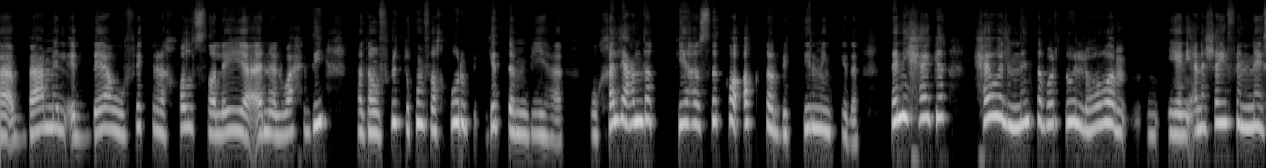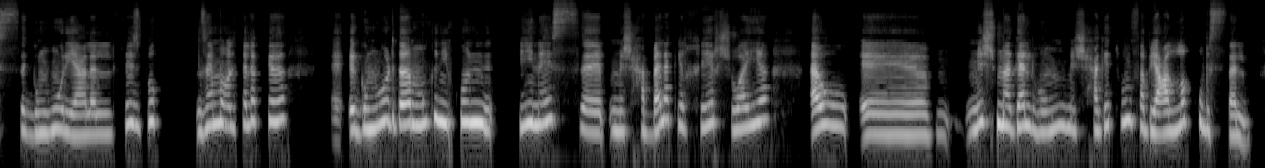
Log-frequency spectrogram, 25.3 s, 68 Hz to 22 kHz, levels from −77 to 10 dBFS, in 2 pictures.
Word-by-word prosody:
ب 195 Hz, +1 st, -19 dB
باعمل 265 Hz, +2 st, 0 dB
إبداع 210 Hz, +6 st, -3 dB
وفكرة 250 Hz, +2 st, -5 dB
خالصة 275 Hz, 0 st, -4 dB
ليّا 230 Hz, -1 st, 0 dB
أنا 230 Hz, +1 st, 0 dB
لوحدي. 240 Hz, +8 st, 0 dB, 0.3 s
فأنتَ 240 Hz, 0 st, -4 dB
المفروض 235 Hz, +9 st, 0 dB
تكون 315 Hz, +3 st, +1 dB
فخور 305 Hz, +4 st, 0 dB
ب 305 Hz, -, -4 dB, 0.2 s
جدًا 260 Hz, -7 st, -1 dB
بيها. 210 Hz, -5 st, -7 dB, 0.3 s
وخلِّ 300 Hz, -, 0 dB
عندك 345 Hz, +2 st, +3 dB
فيها 315 Hz, 0 st, 0 dB
ثقة 345 Hz, +4 st, -2 dB
أكتر 320 Hz, -3 st, -1 dB
بكتير 240 Hz, +4 st, -4 dB
من 260 Hz, -3 st, +1 dB
كده. 205 Hz, -8 st, -12 dB, 0.3 s
تاني 380 Hz, +4 st, +7 dB
حاجة، 390 Hz, +1 st, 0 dB, 0.3 s
حاول 395 Hz, +3 st, +3 dB
إن 290 Hz, -1 st, +4 dB
أنتَ 345 Hz, +2 st, +1 dB
برضو 325 Hz, +1 st, 0 dB
اللي 295 Hz, -6 st, +3 dB
هو 310 Hz, +4 st, +2 dB
م 245 Hz, -, -4 dB, 0.3 s
م 215 Hz, -, -12 dB
يعني 225 Hz, 0 st, -2 dB
أنا 265 Hz, +2 st, 0 dB
شايف 330 Hz, +3 st, 0 dB
الناس 280 Hz, -2 st, 0 dB
جمهوري 230 Hz, +1 st, -2 dB
على 215 Hz, +1 st, -1 dB
الفيسبوك- 300 Hz, +9 st, -3 dB, 0.3 s
زي 275 Hz, +5 st, 0 dB
ما 320 Hz, +1 st, +4 dB
قلت 290 Hz, +1 st, -5 dB
لك- 345 Hz, +2 st, -2 dB
كده 345 Hz, +1 st, +2 dB, 0.4 s
آآ -, -, -12 dB
الجمهور 265 Hz, +7 st, +3 dB
ده 305 Hz, -1 st, +7 dB
ممكن 325 Hz, +4 st, +5 dB
يكون 330 Hz, -2 st, +6 dB, 0.2 s
في 315 Hz, +3 st, +4 dB
ناس 360 Hz, +5 st, +1 dB, 0.5 s
مش 245 Hz, -1 st, -3 dB
حابة 245 Hz, -1 st, 0 dB
لك 360 Hz, -2 st, -1 dB
الخير 290 Hz, +2 st, -4 dB
شوية 315 Hz, +2 st, -1 dB, 0.4 s
أو 290 Hz, +1 st, +3 dB
آآ 220 Hz, 0 st, -2 dB, 0.3 s
مش 330 Hz, +7 st, -2 dB
مجالهم، 285 Hz, -5 st, +3 dB, 0.2 s
مش 255 Hz, -2 st, -5 dB
حاجتهم، 300 Hz, +7 st, -2 dB
فبيعلقوا 280 Hz, +3 st, +1 dB
بالسلب. 215 Hz, -7 st, -4 dB
280 Hz, 155 wpm, -20 LUFS, 235-325 Hz, 0.5 s, تاني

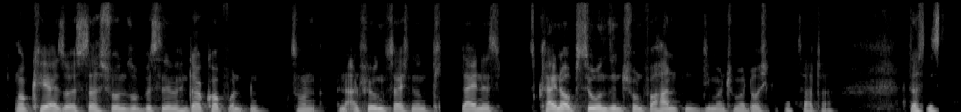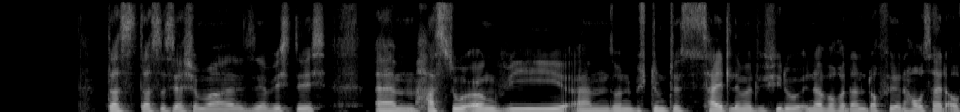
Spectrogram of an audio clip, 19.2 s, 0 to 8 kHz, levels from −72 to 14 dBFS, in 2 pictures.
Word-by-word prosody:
Okay, 145 Hz, -1 st, +3 dB
also 135 Hz, 0 st, +3 dB
ist 130 Hz, +1 st, -2 dB
das 145 Hz, -2 st, +2 dB
schon 145 Hz, 0 st, +1 dB
so 140 Hz, 0 st, -2 dB
bisschen 145 Hz, 0 st, -1 dB
im 140 Hz, -, +1 dB
Hinterkopf 145 Hz, 0 st, 0 dB
und 130 Hz, -1 st, -4 dB
'n 130 Hz, -1 st, -9 dB, 0.2 s
so 145 Hz, -, -8 dB
in 140 Hz, -1 st, -6 dB, 0.2 s
in -, -, -4 dB
Anführungszeichen 145 Hz, -1 st, +1 dB
so 135 Hz, -, -1 dB
'n 130 Hz, -, -8 dB, 0.3 s
kleines 145 Hz, 0 st, 0 dB, 0.3 s
kleine 150 Hz, +1 st, +6 dB
Optionen 155 Hz, +2 st, +5 dB
sind 150 Hz, -1 st, +2 dB
schon 150 Hz, 0 st, -1 dB
vorhanden, 145 Hz, 0 st, -1 dB
die 150 Hz, -, -5 dB
man 140 Hz, -1 st, -4 dB
schon 135 Hz, -, -9 dB
mal 135 Hz, -, -3 dB
durchgemacht 135 Hz, 0 st, -8 dB
hatte. 145 Hz, -, -8 dB, 0.7 s
Das 130 Hz, 0 st, +1 dB
ist 135 Hz, -2 st, -1 dB, 1.3 s
das 145 Hz, -1 st, +2 dB
das 145 Hz, -1 st, -1 dB
ist 135 Hz, -, -3 dB
ja 145 Hz, -, +1 dB
schon 140 Hz, +1 st, -4 dB
mal 140 Hz, -1 st, -2 dB
sehr 135 Hz, 0 st, -4 dB
wichtig, 145 Hz, +2 st, -3 dB, 0.5 s
ähm 140 Hz, 0 st, +1 dB
hast 145 Hz, -1 st, +1 dB
du 145 Hz, -2 st, +6 dB
irgendwie, 140 Hz, -1 st, +3 dB
ähm, 135 Hz, 0 st, -2 dB
so 135 Hz, -, -1 dB
'n 135 Hz, -1 st, 0 dB
bestimmtes 135 Hz, +1 st, -3 dB
Zeitlimit, 140 Hz, -1 st, +2 dB
wie 145 Hz, -, -9 dB
viel 145 Hz, +3 st, -3 dB
du 140 Hz, -1 st, 0 dB
in 140 Hz, +1 st, -4 dB
der 140 Hz, -1 st, +2 dB
Woche 140 Hz, +1 st, -2 dB
dann 135 Hz, -1 st, -2 dB
doch 135 Hz, -1 st, -3 dB
für 145 Hz, +2 st, -3 dB
den 130 Hz, -2 st, -2 dB
Haushalt, 145 Hz, +2 st, 0 dB
140 Hz, 185 wpm, -22 LUFS, 135-145 Hz, 1.3 s, kleine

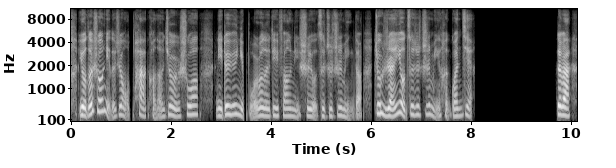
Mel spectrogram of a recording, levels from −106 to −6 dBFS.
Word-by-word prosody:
有 235 Hz, -2 st, +7 dB
的 -, -, +6 dB
时 355 Hz, -, -2 dB
候 330 Hz, -, +5 dB
你 360 Hz, -, -1 dB
的 190 Hz, -, -8 dB
这 245 Hz, -, -1 dB
种 240 Hz, -, -5 dB
怕， -, -, 0 dB
可 -, -, -10 dB
能 195 Hz, -, -8 dB
就 240 Hz, -2 st, 0 dB
是 200 Hz, -, -6 dB
说， 255 Hz, +3 st, -1 dB, 0.4 s
你 210 Hz, 0 st, 0 dB
对 255 Hz, +4 st, +3 dB
于 260 Hz, +2 st, -1 dB
你 235 Hz, -5 st, -1 dB
薄 -, -, -6 dB
弱 225 Hz, -, +1 dB
的 210 Hz, -2 st, 0 dB
地 220 Hz, +1 st, -3 dB
方， 210 Hz, -1 st, -4 dB
你 190 Hz, -, -8 dB
是 210 Hz, -, -2 dB
有 200 Hz, -, -2 dB
自 210 Hz, -, -5 dB
知 205 Hz, +2 st, -5 dB
之 225 Hz, +3 st, -4 dB
明 195 Hz, -3 st, -9 dB
的。 -, -, -3 dB, 0.2 s
就 275 Hz, -1 st, +3 dB
人 215 Hz, -3 st, +5 dB
有 290 Hz, -1 st, +4 dB
自 255 Hz, -1 st, -3 dB
知 250 Hz, +1 st, -4 dB
之 260 Hz, +2 st, -5 dB
明 220 Hz, -2 st, -7 dB
很 -, -, -8 dB
关 210 Hz, +1 st, -2 dB
键。 230 Hz, -3 st, -3 dB, 1.7 s
对 250 Hz, -, +10 dB
吧 225 Hz, -3 st, +8 dB
225 Hz, 255 characters per minute, -25 LUFS, 210-250 Hz, 1.7 s, 对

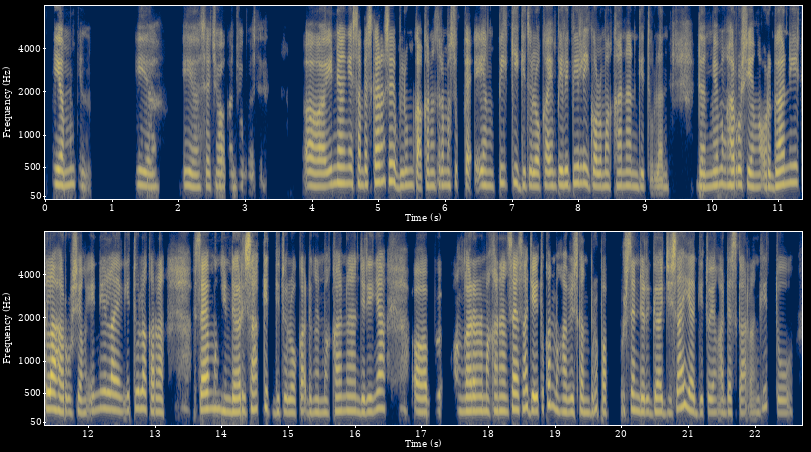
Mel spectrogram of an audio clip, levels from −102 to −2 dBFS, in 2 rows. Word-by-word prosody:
Iya, 230 Hz, -1 st, +7 dB
mungkin 230 Hz, -3 st, -10 dB, 0.8 s
Iya, 215 Hz, -3 st, -2 dB, 0.5 s
iya, 215 Hz, -3 st, -2 dB
saya 205 Hz, -2 st, -4 dB
cowa 205 Hz, -1 st, -3 dB
akan 200 Hz, -, -13 dB
coba 390 Hz, -, -19 dB
seh. -, -, -23 dB, 0.6 s
Eee, 205 Hz, -1 st, +2 dB
ini 245 Hz, +2 st, -3 dB
hanya 250 Hz, 0 st, +1 dB
sampai 235 Hz, -1 st, 0 dB
sekarang 270 Hz, +1 st, +4 dB
saya 280 Hz, -1 st, +4 dB
belum, 220 Hz, +2 st, -4 dB
Kak, -, -, +4 dB
karena 215 Hz, 0 st, -3 dB
termasuk 225 Hz, 0 st, -4 dB
kayak 215 Hz, -, -1 dB
yang 220 Hz, -1 st, -2 dB
picky 255 Hz, 0 st, -3 dB
gitu 220 Hz, 0 st, -4 dB
loh, 205 Hz, -, +1 dB
Kak, 220 Hz, -, 0 dB
yang 215 Hz, -, -5 dB
pilih-pilih 250 Hz, +3 st, 0 dB
kalau 205 Hz, -1 st, -1 dB
makanan 215 Hz, +1 st, -3 dB
gitu 200 Hz, -, -6 dB
lan 105 Hz, -, -6 dB, 0.5 s
dan 200 Hz, -1 st, +1 dB
memang 225 Hz, +2 st, -2 dB
harus 225 Hz, +1 st, +2 dB
yang 195 Hz, -1 st, -2 dB
organiklah, 250 Hz, +6 st, +4 dB
harus 210 Hz, -1 st, -1 dB
yang 200 Hz, -, -4 dB
inilah, 255 Hz, +1 st, 0 dB
yang -, -, -15 dB
itulah 260 Hz, +1 st, -1 dB
karena 215 Hz, -1 st, +1 dB, 0.6 s
saya 245 Hz, 0 st, +9 dB
menghindari 220 Hz, -3 st, +2 dB
sakit 255 Hz, +3 st, +6 dB
gitu 210 Hz, 0 st, -3 dB
loh, 200 Hz, -1 st, -2 dB
Kak, 220 Hz, -2 st, -2 dB
dengan 205 Hz, -1 st, -6 dB
makanan. 225 Hz, +2 st, -1 dB
Jadinya, 215 Hz, +6 st, +2 dB, 0.5 s
eee, 210 Hz, -1 st, +4 dB
pe 460 Hz, -, -12 dB, 0.3 s
anggaran 220 Hz, +1 st, +3 dB
makanan 225 Hz, +1 st, 0 dB
saya 250 Hz, -1 st, +8 dB
saja 265 Hz, -4 st, +4 dB
itu 255 Hz, -, -9 dB
kan 320 Hz, -, +2 dB
menghabiskan 210 Hz, -2 st, -1 dB
berapa 215 Hz, -2 st, -3 dB, 0.2 s
persen 230 Hz, +2 st, +1 dB
dari 210 Hz, -1 st, 0 dB
gaji 205 Hz, -1 st, +1 dB
saya 270 Hz, +4 st, +5 dB
gitu 200 Hz, -, -7 dB
yang 205 Hz, -, -10 dB
ada 205 Hz, +1 st, -5 dB
sekarang, 195 Hz, +1 st, -5 dB
gitu. 205 Hz, -9 st, -10 dB
220 Hz, 185 wpm, -23 LUFS, 210-245 Hz, 0.8 s, saya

